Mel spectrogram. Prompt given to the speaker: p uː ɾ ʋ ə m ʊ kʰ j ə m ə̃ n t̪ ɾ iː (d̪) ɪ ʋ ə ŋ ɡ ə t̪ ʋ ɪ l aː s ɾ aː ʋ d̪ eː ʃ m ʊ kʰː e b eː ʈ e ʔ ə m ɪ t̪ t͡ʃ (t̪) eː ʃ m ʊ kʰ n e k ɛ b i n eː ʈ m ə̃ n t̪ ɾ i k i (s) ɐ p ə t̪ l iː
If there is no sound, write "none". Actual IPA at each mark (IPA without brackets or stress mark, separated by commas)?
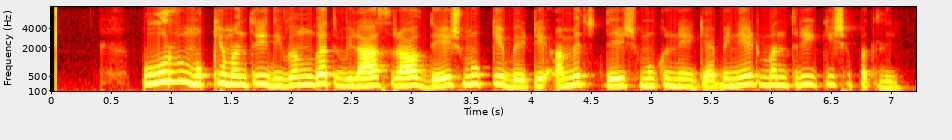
d̪, d̪, ʃ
